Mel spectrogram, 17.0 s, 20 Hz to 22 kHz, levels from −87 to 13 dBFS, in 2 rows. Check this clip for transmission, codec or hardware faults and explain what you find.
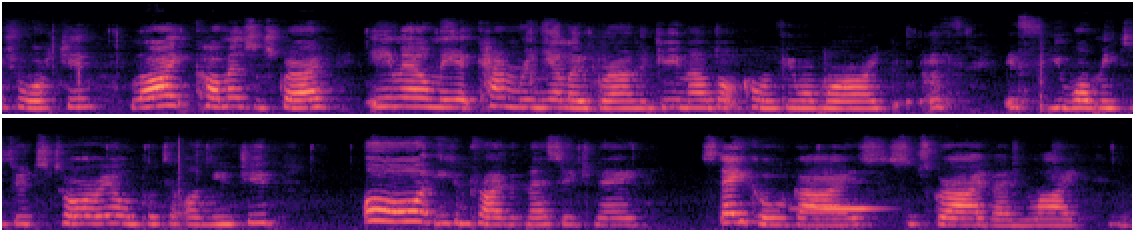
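Two faults stand out, one from the delivery chain and one from the acoustic setup.

From 3.89 to 7.89 s the adaptive stream drops to a lower bitrate. The connection evidently slowed, and the player switched to a leaner encoding, which fits a move from AAC-LC at 96 kbit/s to HE-AAC at 20 kbit/s. Quality changes abruptly with no gap, codec artefacts rise, and nothing above 14.5 kHz is present.

From 14.38 to 15.23 s there's a loudspeaker feedback squeal. The mic is hearing the speaker it drives, and at 797 Hz the loop gain tops one, so that tone feeds on itself. It swells over roughly a third of a second to around 5 dB above the rest of the sound.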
